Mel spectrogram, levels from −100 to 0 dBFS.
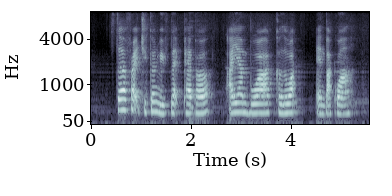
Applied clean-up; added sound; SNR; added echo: neural separator model SepFormer DNS4.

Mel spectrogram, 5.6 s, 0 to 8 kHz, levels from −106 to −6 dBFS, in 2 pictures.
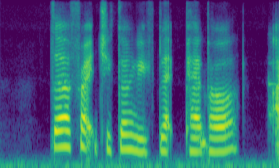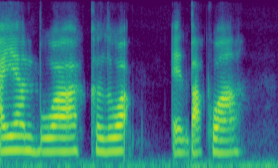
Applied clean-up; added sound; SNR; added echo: neural diffusion model UNIVERSE++.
